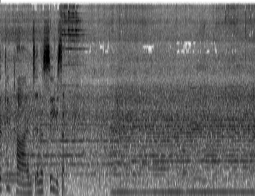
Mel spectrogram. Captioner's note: boat horn blows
